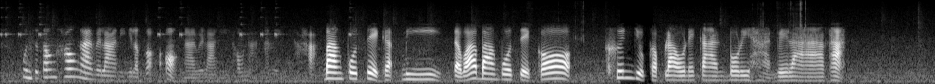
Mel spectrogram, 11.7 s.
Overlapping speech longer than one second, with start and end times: none

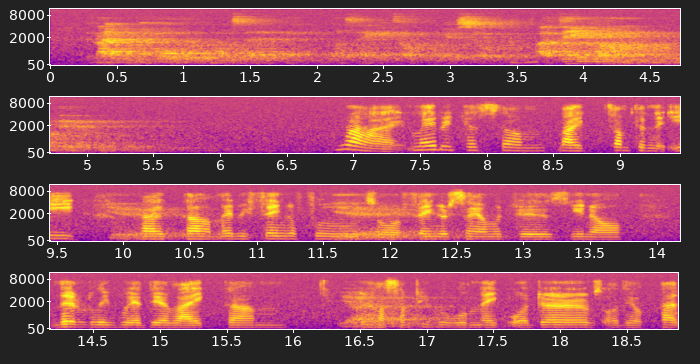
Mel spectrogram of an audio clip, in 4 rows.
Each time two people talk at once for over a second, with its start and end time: none

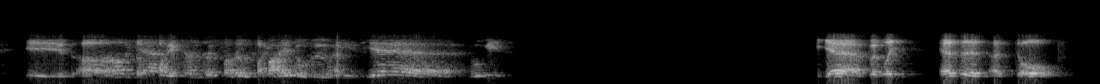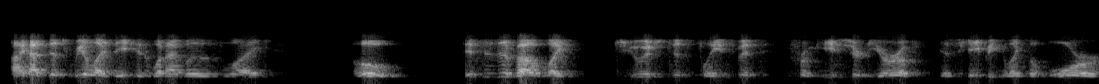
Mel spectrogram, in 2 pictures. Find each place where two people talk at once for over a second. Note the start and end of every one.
1.0-3.7

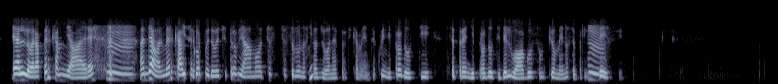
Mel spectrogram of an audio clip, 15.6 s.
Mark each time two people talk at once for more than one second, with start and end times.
none

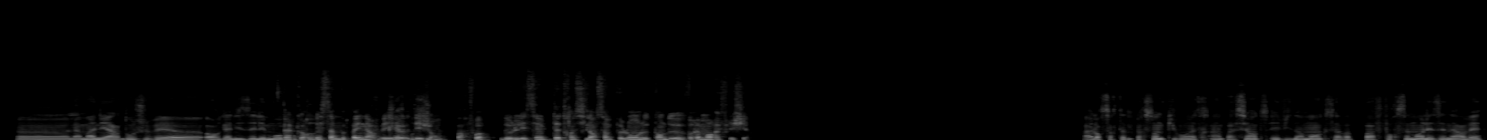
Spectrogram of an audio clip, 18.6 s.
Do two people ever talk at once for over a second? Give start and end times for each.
3.5-5.5

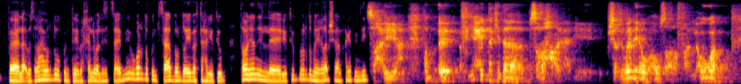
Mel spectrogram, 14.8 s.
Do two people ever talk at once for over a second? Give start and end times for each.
none

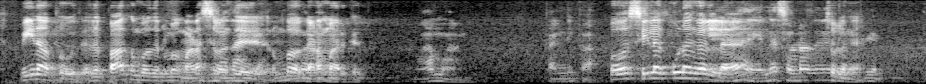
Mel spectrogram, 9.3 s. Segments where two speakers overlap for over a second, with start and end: 2.0-3.3

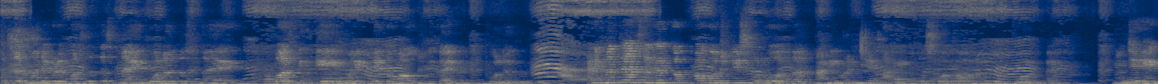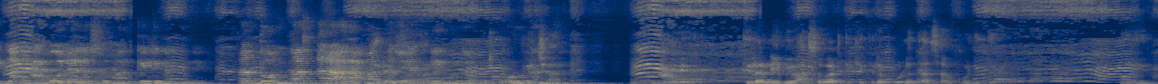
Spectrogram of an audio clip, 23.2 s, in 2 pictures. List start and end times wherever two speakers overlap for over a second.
15.4-17.1

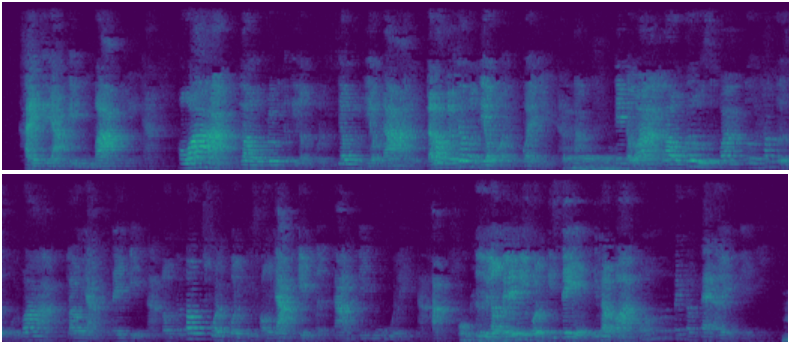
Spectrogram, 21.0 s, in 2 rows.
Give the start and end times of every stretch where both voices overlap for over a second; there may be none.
none

